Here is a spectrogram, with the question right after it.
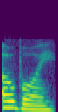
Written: hautbois

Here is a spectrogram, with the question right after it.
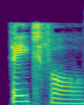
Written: fatefulness

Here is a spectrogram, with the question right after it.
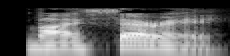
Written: biserrate

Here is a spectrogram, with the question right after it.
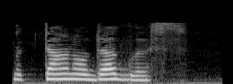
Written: mcdonnell douglas

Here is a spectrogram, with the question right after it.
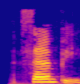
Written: sampy

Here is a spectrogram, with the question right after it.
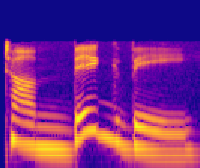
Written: Tombigbee

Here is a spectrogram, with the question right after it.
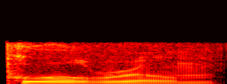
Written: poolroom

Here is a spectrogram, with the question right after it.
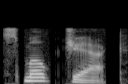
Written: smokejack

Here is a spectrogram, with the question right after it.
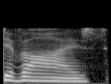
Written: devise

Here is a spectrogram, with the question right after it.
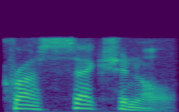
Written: cross-sectional

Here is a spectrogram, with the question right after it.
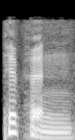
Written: Pepin, Lake

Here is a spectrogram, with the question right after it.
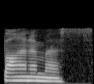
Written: bonhomous

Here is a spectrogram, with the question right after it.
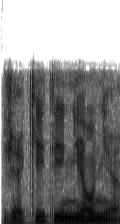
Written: Jequitinhonha

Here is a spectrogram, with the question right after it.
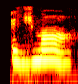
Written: ijma

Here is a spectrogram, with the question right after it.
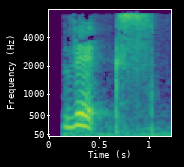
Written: Vicks

